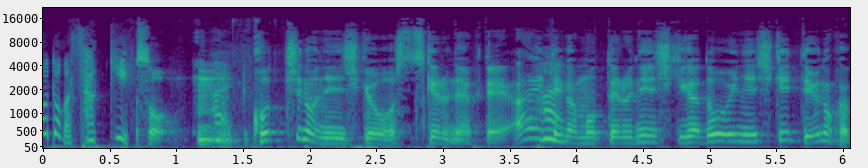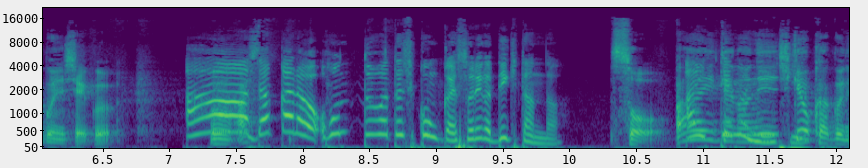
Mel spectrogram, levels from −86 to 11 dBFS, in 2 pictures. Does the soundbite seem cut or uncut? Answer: uncut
